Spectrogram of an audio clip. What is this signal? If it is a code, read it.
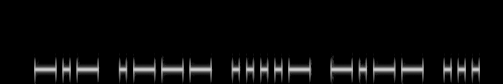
Morse code, heard as a keyed tone, about 17 wpm, 700 Hz. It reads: KJ4YS
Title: USA Call Signs - 5 Characters - Repeated 3x - 17wpm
